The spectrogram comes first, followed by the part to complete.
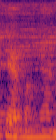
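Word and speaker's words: kimengan: Jadi K I M E N G A N. Ya. Membacanya kemengan ya.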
